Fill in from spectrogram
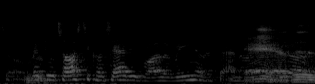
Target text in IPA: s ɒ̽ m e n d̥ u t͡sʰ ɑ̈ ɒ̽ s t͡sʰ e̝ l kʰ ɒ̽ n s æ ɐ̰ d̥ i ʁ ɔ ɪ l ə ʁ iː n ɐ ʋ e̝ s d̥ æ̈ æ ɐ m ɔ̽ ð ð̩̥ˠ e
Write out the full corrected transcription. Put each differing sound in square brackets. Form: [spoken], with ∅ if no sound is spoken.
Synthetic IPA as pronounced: s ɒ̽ m e n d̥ u t͡sʰ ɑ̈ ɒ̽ s t͡sʰ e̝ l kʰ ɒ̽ n s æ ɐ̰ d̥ i ʁ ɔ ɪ l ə ʁ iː n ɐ ʋ e̝ s d̥ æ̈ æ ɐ [n] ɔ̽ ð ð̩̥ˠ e

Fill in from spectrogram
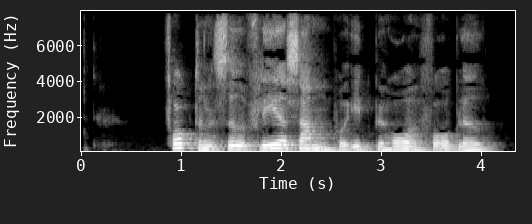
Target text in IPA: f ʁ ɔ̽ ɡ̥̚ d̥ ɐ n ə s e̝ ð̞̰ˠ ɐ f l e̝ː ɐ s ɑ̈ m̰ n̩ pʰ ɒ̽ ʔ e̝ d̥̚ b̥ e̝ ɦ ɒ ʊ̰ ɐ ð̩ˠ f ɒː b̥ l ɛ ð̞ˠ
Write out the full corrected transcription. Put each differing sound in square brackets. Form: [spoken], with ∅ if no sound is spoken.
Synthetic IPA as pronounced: f ʁ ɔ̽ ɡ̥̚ d̥ ɐ n ə s e̝ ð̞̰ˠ ɐ f l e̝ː ɐ s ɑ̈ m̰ n̩ pʰ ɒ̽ ʔ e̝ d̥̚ b̥ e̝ ɦ ɒ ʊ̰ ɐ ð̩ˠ f ɒː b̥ l ɛ ð̞ˠ

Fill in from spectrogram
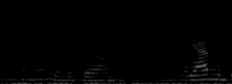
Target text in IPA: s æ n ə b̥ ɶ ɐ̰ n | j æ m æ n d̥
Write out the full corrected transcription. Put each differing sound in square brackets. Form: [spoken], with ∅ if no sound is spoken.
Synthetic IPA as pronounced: s [e] n ə b̥ ɶ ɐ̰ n | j æ m [e] n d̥

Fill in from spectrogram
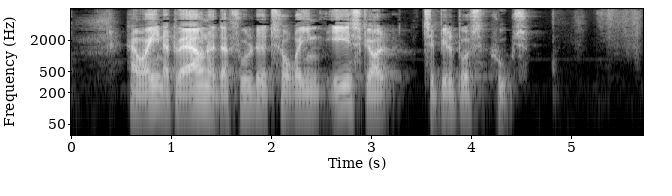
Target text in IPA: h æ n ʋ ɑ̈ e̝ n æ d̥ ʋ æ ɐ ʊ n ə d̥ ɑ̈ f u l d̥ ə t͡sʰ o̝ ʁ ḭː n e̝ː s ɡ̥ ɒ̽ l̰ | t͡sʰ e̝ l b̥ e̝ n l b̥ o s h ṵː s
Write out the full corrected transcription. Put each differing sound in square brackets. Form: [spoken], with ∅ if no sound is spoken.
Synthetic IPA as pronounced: h æ n ʋ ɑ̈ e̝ n æ d̥ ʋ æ ɐ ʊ n ə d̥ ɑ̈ f u l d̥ ə t͡sʰ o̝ ʁ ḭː n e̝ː s ɡ̥ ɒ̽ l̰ | t͡sʰ e̝ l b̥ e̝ [∅] l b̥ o s h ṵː s

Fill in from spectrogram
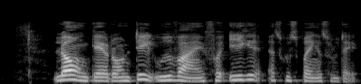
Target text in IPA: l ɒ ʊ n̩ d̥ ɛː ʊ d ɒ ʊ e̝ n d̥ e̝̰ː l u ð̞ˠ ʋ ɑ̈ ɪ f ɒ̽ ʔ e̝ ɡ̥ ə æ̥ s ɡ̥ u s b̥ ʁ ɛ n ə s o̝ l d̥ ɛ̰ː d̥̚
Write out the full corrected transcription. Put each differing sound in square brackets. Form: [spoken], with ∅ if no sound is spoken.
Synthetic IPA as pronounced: l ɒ ʊ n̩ [ɡ̥] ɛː ʊ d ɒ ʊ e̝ n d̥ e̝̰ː l u ð̞ˠ ʋ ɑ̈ ɪ f ɒ̽ ʔ e̝ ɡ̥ ə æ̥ s ɡ̥ u s b̥ ʁ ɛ [ŋ] ə s o̝ l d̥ ɛ̰ː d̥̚

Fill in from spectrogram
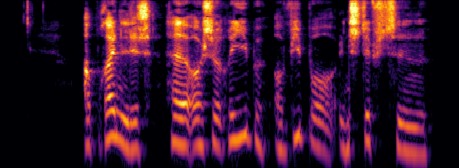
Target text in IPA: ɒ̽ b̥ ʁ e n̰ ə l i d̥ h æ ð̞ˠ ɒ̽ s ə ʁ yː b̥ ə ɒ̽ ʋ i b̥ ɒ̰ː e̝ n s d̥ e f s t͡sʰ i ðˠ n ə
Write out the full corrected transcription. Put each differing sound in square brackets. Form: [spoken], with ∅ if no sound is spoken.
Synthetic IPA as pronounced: ɒ̽ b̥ ʁ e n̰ ə l i d̥ h æ ð̞ˠ ɒ̽ s ə ʁ [iː] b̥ ə ɒ̽ ʋ i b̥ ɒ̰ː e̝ n s d̥ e f s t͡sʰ i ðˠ n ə

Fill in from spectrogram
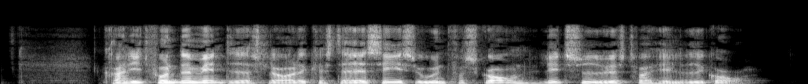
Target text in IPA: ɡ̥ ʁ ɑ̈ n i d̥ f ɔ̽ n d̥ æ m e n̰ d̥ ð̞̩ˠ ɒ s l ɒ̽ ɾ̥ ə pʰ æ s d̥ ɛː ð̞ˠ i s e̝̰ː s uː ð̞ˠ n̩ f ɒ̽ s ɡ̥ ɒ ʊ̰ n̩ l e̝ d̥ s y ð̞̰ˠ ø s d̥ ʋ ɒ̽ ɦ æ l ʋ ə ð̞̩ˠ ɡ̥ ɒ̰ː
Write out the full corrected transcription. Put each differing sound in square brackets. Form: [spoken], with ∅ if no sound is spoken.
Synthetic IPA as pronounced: ɡ̥ ʁ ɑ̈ n i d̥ f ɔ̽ n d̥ æ m e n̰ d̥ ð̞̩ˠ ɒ s l ɒ̽ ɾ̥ ə [kʰ] æ s d̥ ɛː ð̞ˠ i s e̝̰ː s uː ð̞ˠ n̩ f ɒ̽ s ɡ̥ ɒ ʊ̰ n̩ l e̝ d̥ s y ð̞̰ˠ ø s d̥ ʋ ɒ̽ ɦ [e] l ʋ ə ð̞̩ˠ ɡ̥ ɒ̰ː

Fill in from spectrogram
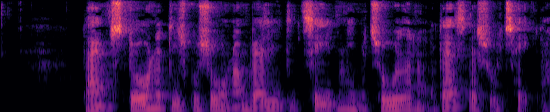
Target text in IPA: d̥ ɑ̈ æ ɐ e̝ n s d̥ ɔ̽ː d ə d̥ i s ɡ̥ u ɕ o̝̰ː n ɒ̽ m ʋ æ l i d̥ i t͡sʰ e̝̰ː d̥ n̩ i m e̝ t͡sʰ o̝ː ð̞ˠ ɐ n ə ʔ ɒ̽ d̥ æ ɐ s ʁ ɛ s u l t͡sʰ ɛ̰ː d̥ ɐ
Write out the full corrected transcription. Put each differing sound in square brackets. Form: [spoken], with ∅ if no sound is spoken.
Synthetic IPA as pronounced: d̥ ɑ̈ æ ɐ e̝ n s d̥ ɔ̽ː [n] ə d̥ i s ɡ̥ u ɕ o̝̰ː n ɒ̽ m ʋ æ l i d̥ i t͡sʰ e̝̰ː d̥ n̩ i m e̝ t͡sʰ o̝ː ð̞ˠ ɐ n ə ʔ ɒ̽ d̥ æ ɐ s ʁ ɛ s u l t͡sʰ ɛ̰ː d̥ ɐ

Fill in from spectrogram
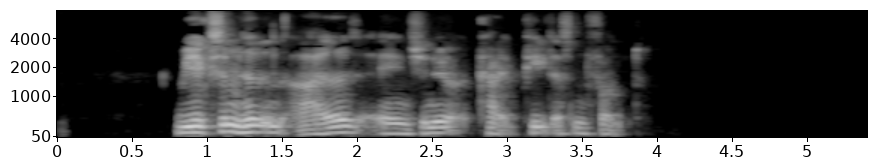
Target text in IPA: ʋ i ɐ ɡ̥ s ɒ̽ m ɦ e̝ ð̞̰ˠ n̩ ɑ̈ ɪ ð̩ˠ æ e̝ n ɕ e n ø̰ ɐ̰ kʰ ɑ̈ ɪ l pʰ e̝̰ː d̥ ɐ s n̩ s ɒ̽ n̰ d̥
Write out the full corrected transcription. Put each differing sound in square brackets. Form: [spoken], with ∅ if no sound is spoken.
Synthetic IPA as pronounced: ʋ i ɐ ɡ̥ s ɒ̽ m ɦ e̝ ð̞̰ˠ n̩ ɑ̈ ɪ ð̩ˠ æ e̝ n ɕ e n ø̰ ɐ̰ kʰ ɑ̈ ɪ l pʰ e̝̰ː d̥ ɐ s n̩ [f] ɒ̽ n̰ d̥

